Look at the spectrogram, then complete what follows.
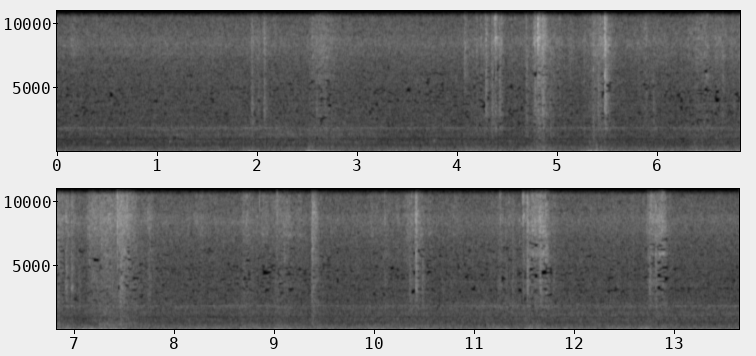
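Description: Car driving: steady low rumble of road and engine noise, with scattered short, high ticks at irregular moments.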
